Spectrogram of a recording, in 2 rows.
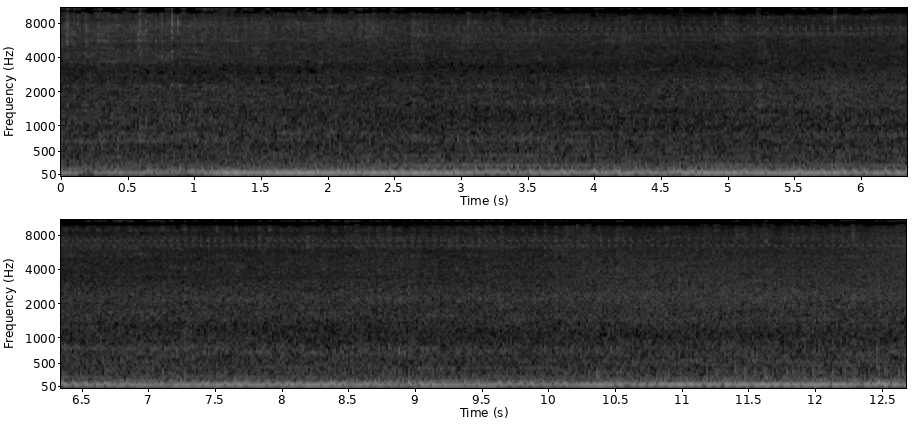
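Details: International 1-ton flatbed (stated 1947 or 1949), revived after about 50-53 years, 12-volt with replacement coil lacking required resistor; deep steady low rumble holding an even note, no knocks or misses; six running smooth, normal.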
